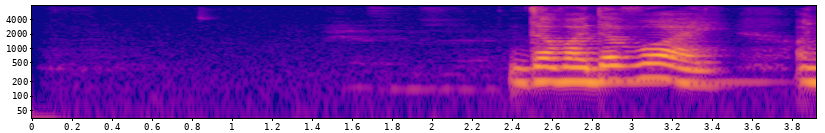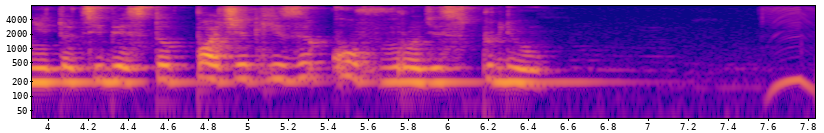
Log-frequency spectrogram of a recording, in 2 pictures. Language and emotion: Russian, angry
